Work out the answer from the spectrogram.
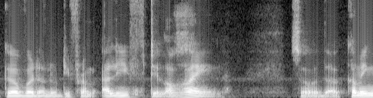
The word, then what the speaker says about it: غ: And finally we learned ghain, that is produced by vibrating the throat and trying to produce the sound G, g sound by vibrating the throat a little bit. Ghain, ghain. That's how you produce the sound ghain.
